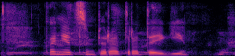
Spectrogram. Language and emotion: Russian, neutral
